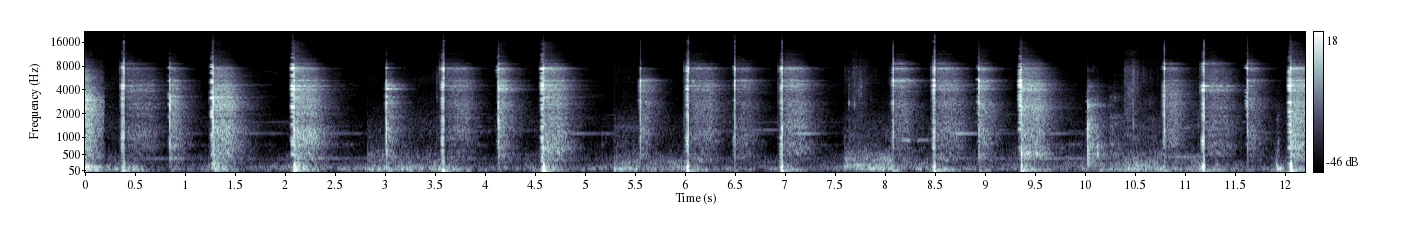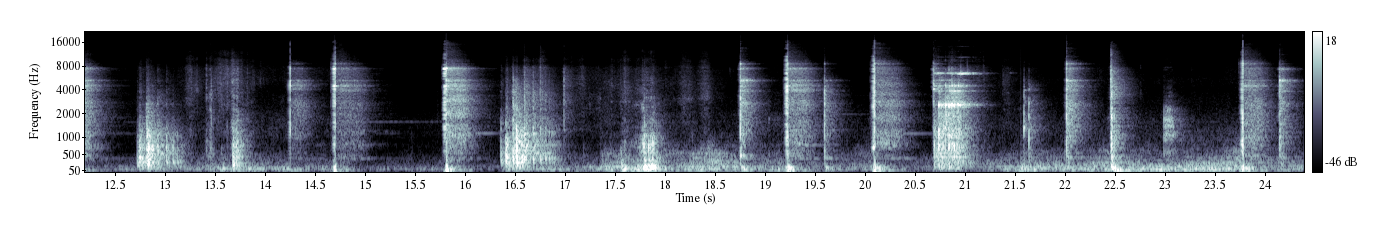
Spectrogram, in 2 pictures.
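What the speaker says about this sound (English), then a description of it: "start loosening up every bolt on the side here, and we'll take our impact driver to do that" Impact driver loosening bolts on a 1985 Yamaha: repeated short bursts of sharp rattling hammering, each lasting a moment with brief pauses between, loud and close over about twenty seconds.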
